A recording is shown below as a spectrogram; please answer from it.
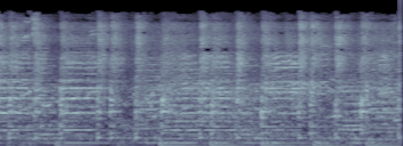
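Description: Brass band playing: sustained horn and sousaphone chords over a steady bass drum and percussion beat.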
